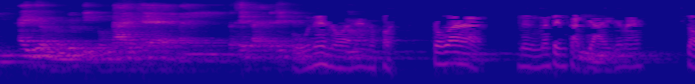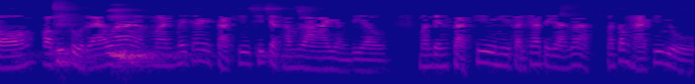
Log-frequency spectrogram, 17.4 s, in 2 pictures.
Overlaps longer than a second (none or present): none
